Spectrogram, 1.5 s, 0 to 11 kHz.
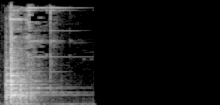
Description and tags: To transform chains into something else.
Recorded with a Tascam Dr100 in Santa Cruz.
